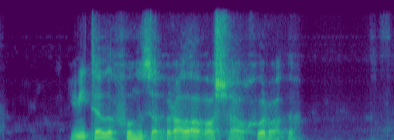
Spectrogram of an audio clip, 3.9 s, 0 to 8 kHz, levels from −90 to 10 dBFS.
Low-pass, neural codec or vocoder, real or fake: 7.2 kHz; codec, 16 kHz in and 24 kHz out, 0.8 kbps, FocalCodec, streaming, 65536 codes; fake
